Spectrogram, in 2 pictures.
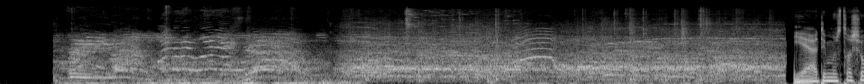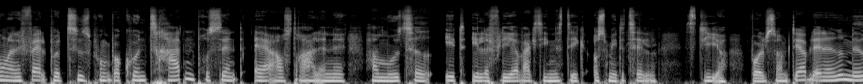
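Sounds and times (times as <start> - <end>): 
protest crowd chanting and shouting in city streets: 0.6 - 7.9
speech: 8.2 - 17.2.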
